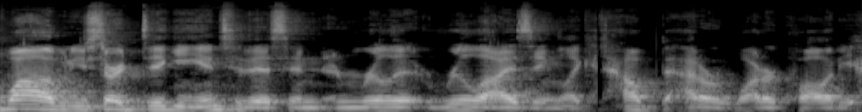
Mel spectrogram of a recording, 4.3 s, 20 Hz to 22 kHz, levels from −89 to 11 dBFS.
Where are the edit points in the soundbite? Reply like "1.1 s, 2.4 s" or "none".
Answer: 2.9 s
